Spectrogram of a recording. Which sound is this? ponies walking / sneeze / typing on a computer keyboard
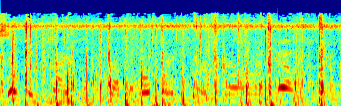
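ponies walking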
